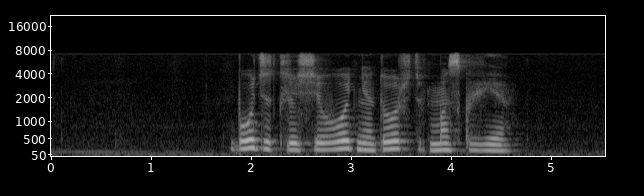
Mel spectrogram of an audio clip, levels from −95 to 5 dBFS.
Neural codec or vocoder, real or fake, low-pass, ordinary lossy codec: none; real; 7.2 kHz; none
